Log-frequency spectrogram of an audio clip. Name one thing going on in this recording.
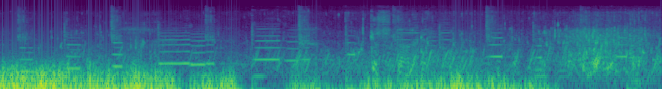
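Wind rumbles across the water.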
